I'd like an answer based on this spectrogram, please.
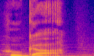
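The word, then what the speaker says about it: hygge: It's called Higa, pronounced huga.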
